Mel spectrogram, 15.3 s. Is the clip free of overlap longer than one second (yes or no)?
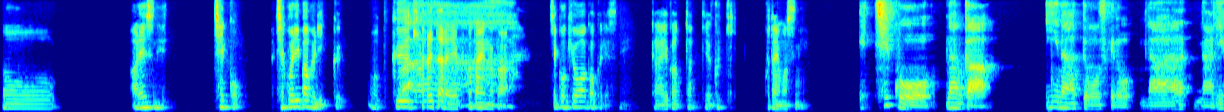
no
